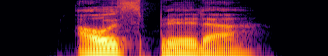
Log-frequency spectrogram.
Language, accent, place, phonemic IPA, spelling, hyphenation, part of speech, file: German, Germany, Berlin, /ˈaʊ̯sˌbɪldɐ/, Ausbilder, Aus‧bil‧der, noun, De-Ausbilder.ogg
- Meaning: agent noun of ausbilden; educator, instructor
